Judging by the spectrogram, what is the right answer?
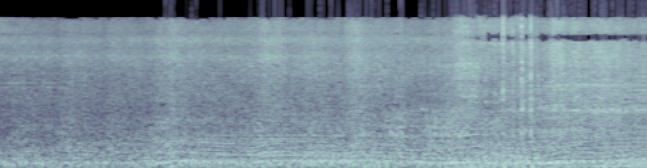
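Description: Many motorcycle engines revving at once in a loud, continuous din, their pitch rising and falling as the throttles are blipped. The noise grows louder about five seconds in.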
